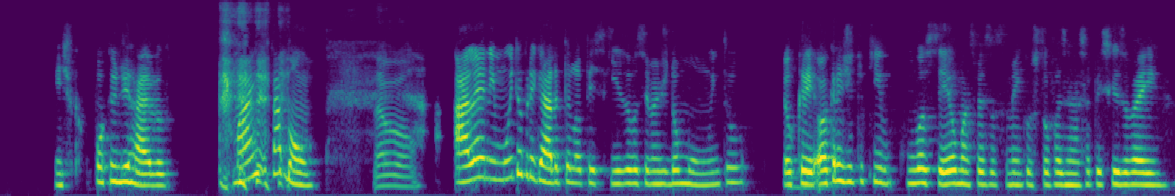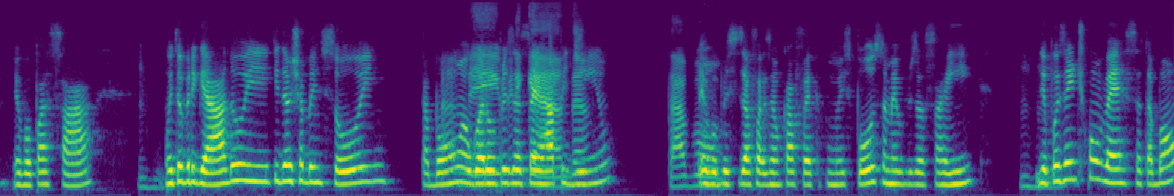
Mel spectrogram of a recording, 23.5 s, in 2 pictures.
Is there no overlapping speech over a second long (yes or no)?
no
